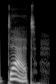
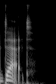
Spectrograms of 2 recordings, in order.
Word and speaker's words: debt: Then scholars linked it back to a Latin word with a B like debum and they put the silent B into the spelling. Exactly right. The pronunciation was always debt, but the spelling was changed to show its Latin roots.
